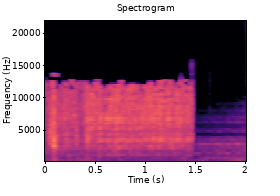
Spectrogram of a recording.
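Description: Tap water running from a utility-sink faucet, a steady rush. About a second and a half in it cuts off abruptly and background music with held notes takes over.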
